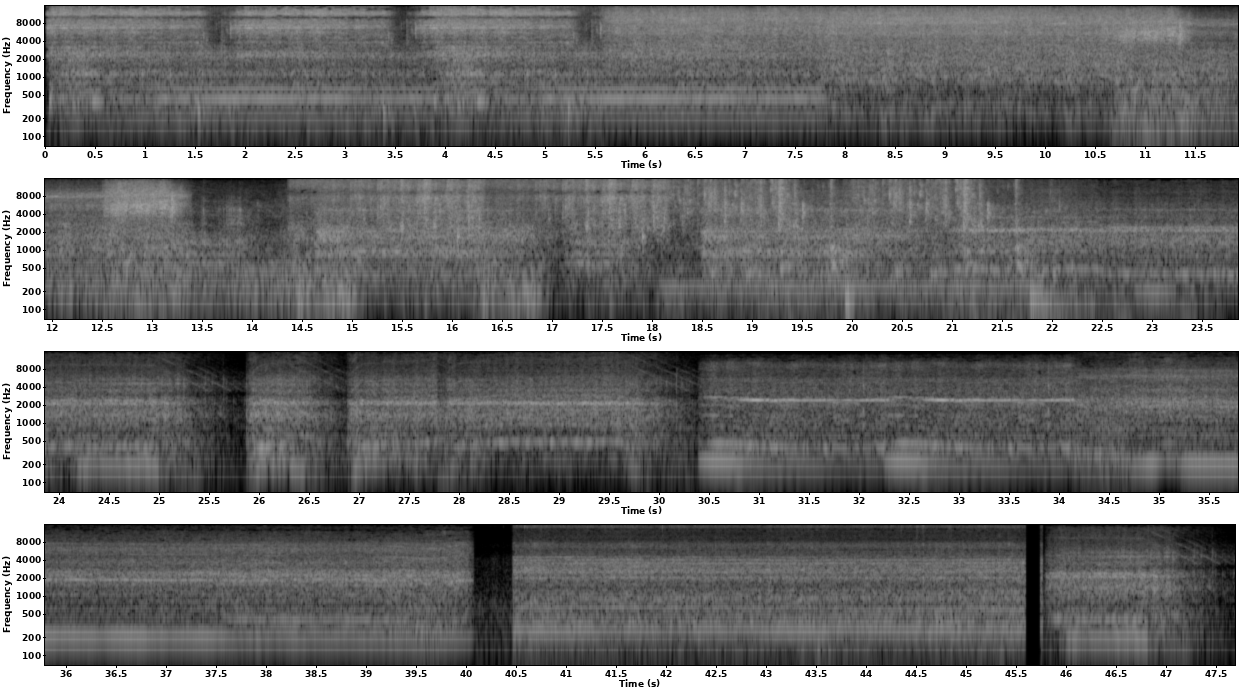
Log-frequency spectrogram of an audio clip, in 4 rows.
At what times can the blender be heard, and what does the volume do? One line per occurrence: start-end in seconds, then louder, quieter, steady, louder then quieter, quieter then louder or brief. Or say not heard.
0.0-47.6 steady.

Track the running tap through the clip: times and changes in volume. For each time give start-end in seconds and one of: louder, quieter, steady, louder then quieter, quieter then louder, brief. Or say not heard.
0.0-22.4 steady.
